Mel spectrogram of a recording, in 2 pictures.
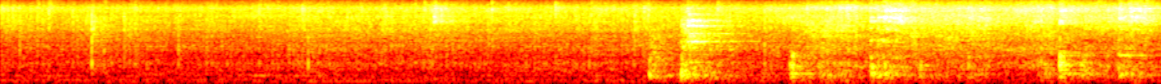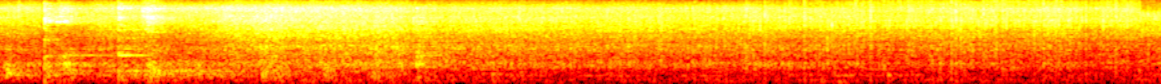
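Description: Spiced masala sizzling as it fries in a pan and is stirred, with a few clicks of the spatula against the pan; the sizzle grows louder about four seconds in.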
